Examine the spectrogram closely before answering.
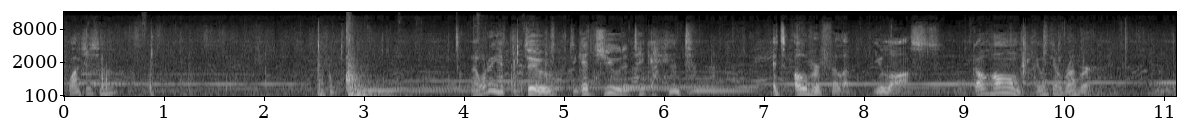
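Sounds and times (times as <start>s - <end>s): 
speech: 0.0s - 1.0s, 4.1s - 6.5s, 7.1s - 10.5s
car door opening: 2.6s - 3.5s.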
